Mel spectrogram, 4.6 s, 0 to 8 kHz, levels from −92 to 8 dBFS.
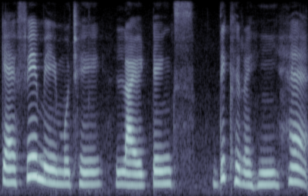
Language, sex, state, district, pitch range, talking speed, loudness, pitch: Hindi, female, Madhya Pradesh, Katni, 180-220 Hz, 90 wpm, -18 LUFS, 195 Hz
